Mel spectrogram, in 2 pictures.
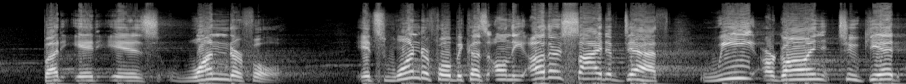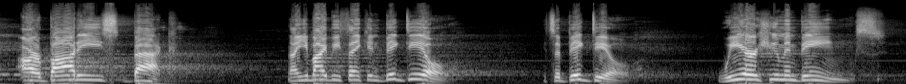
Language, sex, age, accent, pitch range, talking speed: English, male, 40-59, American, 195-260 Hz, 120 wpm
